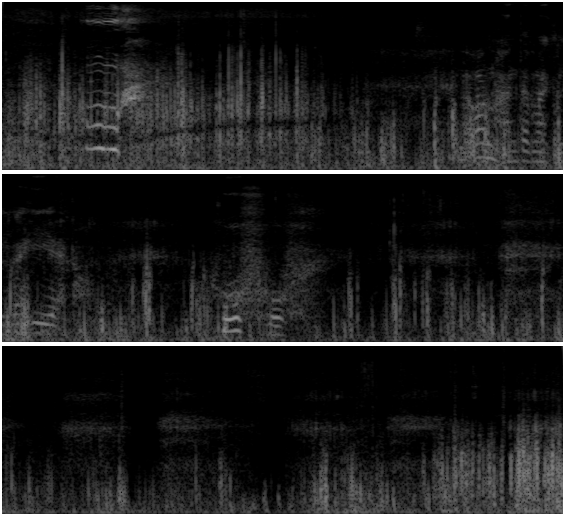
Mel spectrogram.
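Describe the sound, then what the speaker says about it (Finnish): Strong wind on a high fell in Finnish Lapland roars and buffets the microphone continuously while someone talks over it. "Mutta täällä tuulee ihan hyvä meininki."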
